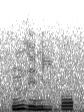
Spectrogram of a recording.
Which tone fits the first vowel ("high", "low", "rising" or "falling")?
rising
